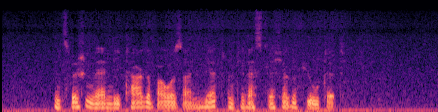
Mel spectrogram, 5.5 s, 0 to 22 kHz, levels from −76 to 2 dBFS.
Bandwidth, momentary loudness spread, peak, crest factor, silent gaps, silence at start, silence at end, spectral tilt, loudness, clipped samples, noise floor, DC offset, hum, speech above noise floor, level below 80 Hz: 16 kHz; 13 LU; -2 dBFS; 16 dB; none; 0.1 s; 0 s; -8 dB/octave; -17 LUFS; under 0.1%; -36 dBFS; under 0.1%; none; 21 dB; -34 dBFS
